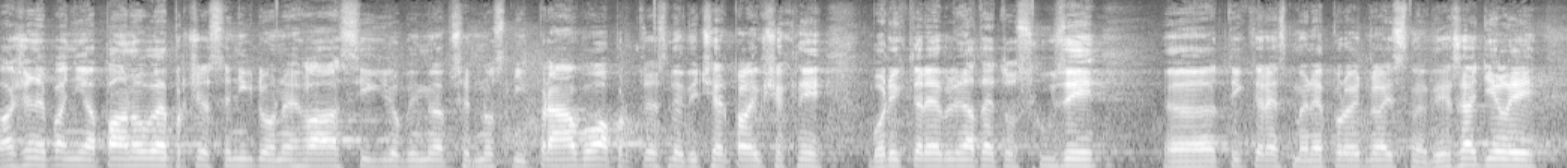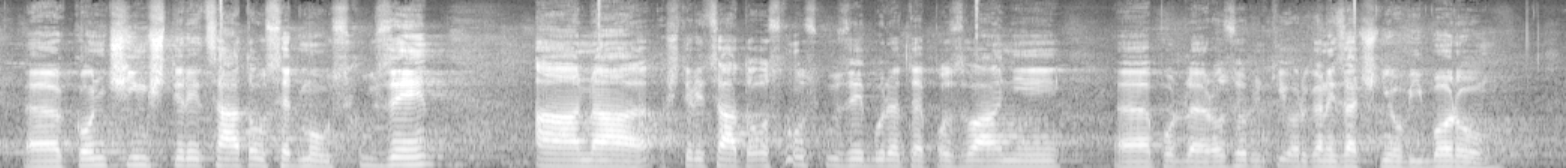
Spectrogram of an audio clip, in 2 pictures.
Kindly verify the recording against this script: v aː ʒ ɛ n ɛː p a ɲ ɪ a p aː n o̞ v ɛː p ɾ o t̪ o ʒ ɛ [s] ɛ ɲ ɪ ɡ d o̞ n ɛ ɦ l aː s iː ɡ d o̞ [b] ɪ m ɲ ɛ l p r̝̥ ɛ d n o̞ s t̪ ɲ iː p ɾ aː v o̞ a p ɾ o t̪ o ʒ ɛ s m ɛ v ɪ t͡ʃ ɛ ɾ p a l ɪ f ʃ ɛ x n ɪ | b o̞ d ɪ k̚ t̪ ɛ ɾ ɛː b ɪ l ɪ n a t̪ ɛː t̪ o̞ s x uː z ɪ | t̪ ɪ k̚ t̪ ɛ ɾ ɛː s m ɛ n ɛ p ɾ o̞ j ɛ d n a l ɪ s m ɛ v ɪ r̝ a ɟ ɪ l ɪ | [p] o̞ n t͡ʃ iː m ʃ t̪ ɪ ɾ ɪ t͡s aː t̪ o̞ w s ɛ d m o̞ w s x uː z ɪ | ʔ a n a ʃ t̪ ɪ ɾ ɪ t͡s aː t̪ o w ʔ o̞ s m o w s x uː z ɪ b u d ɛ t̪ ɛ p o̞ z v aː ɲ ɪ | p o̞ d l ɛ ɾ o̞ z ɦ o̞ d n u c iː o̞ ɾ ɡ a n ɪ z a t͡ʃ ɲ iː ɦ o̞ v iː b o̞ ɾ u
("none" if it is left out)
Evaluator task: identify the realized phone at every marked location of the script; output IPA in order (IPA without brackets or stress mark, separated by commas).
s, b, k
